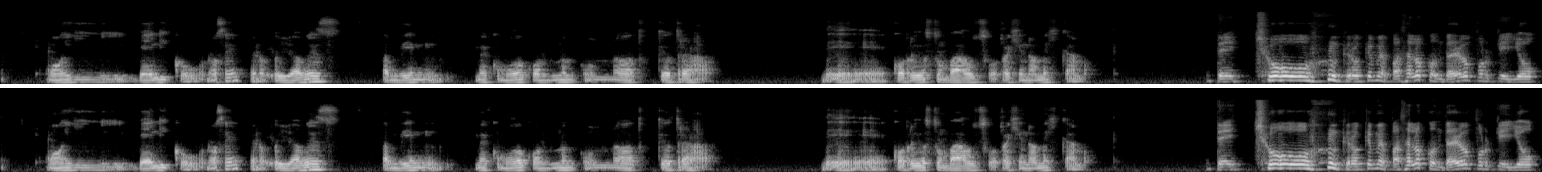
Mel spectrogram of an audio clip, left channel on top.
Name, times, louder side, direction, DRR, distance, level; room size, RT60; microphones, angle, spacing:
voice 1, 0.5-3.4 3.8-4.4 4.8-7.1 8.2-10.9, right 1 dB, 25° right, 0.6 m, -19 dB
voice 2, 12.2-15.3, left 1 dB, 55° right, 0.7 m, -18 dB
4.6 x 2.6 x 3.6 m
head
